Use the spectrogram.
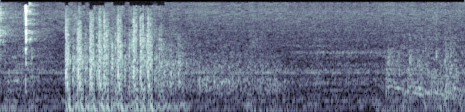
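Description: A brief ragged volley of British musket fire crackles in a Battle of Waterloo wargame, one sharp burst followed by fading echoes, faint and distant in the mix.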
